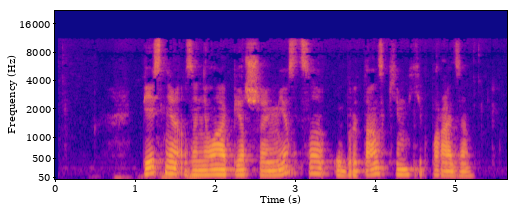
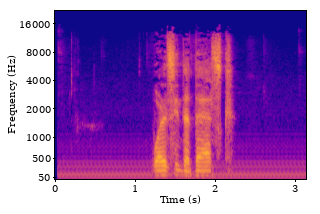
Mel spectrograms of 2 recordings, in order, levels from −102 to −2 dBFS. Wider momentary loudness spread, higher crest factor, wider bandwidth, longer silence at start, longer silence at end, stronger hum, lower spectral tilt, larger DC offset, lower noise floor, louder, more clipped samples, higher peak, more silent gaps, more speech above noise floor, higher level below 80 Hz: second, 7 LU vs 10 LU; about the same, 18 dB vs 22 dB; second, 11.5 kHz vs 15 kHz; second, 0.75 s vs 1.25 s; second, 0.4 s vs 0.9 s; second, none vs 60 Hz at -50 dBFS; first, -5 dB/octave vs -1.5 dB/octave; neither; first, -67 dBFS vs -51 dBFS; second, -27 LUFS vs -21 LUFS; neither; second, -10 dBFS vs -4 dBFS; neither; first, 41 dB vs 29 dB; first, -50 dBFS vs -56 dBFS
